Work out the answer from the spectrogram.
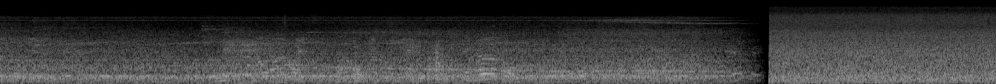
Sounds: Speech

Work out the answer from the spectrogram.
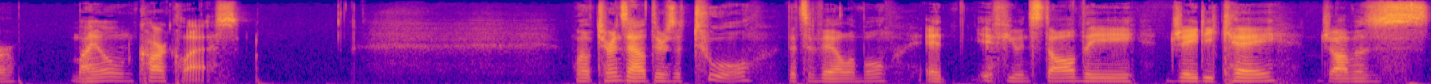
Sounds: Speech

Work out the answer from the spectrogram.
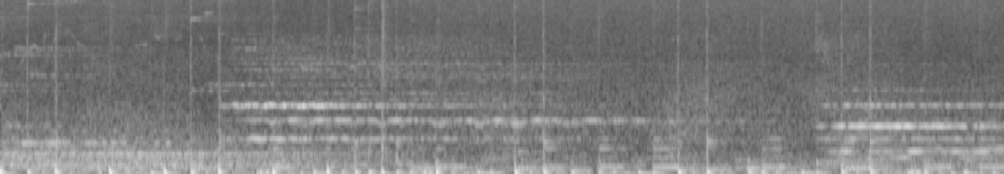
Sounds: Music, Wind noise (microphone)

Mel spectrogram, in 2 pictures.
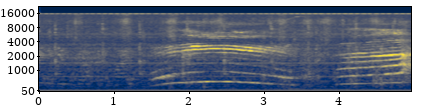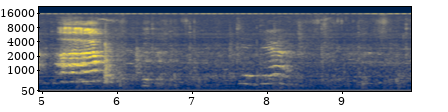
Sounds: Speech

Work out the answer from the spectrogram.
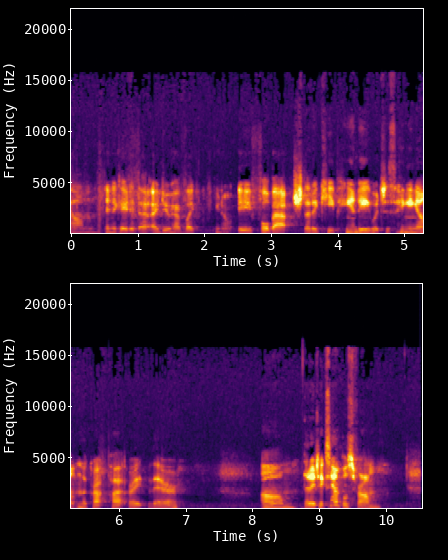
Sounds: Speech

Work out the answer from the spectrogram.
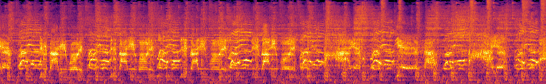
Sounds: Music

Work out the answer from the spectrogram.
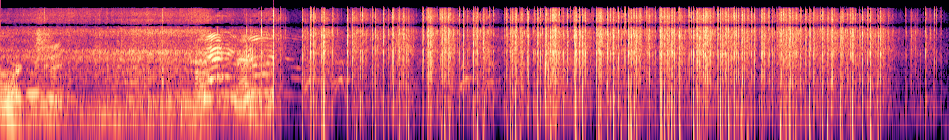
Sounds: Fireworks, Crackle

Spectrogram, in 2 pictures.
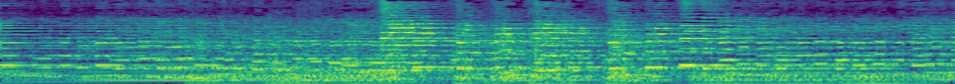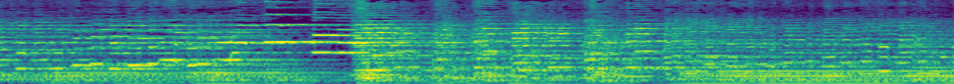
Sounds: Musical instrument, fiddle, Music

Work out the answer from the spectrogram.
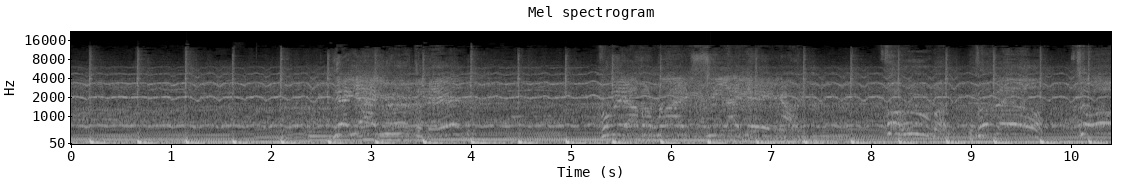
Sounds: Music

